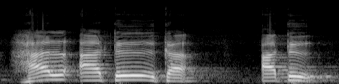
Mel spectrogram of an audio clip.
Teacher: dia condong dari fathah kepada kasrah, namun perbedaannya condong sedikit. Dinamakan taklil.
